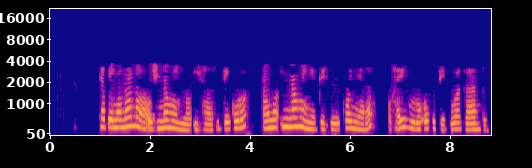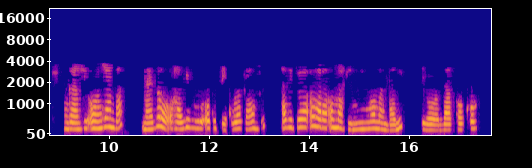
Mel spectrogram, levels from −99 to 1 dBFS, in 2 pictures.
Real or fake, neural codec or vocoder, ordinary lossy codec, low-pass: fake; codec, 16 kHz, 4 kbps, X-Codec, HuBERT features, trained on general audio; MP3, 16 kbps; 3.6 kHz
